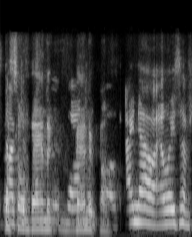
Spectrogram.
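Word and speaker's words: van der Kolk: Vanderkolk. I know, I always have trouble pronouncing his name.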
